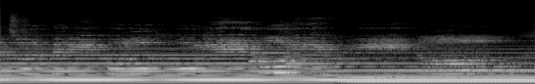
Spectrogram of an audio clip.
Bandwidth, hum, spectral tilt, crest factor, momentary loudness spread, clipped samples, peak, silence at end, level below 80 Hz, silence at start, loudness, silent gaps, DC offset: 5.8 kHz; none; -9 dB/octave; 10 dB; 5 LU; under 0.1%; -4 dBFS; 0 s; -68 dBFS; 0 s; -15 LUFS; none; under 0.1%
